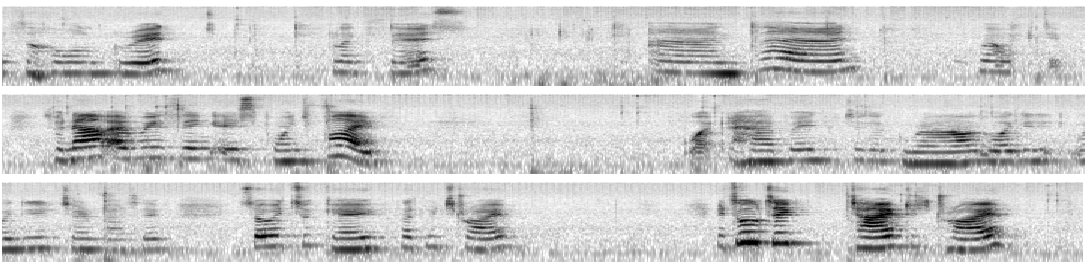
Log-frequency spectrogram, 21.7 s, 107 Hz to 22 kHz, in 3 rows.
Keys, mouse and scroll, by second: 0.4 shift+drag, 2.0 middle click, 2.9-3.7 scroll down 1, 3.7 alt+z, 4.1-5.0 middle drag, 5.0-5.5 scroll down 1, 5.5-6.7 middle drag, 6.7-7.2 scroll down 3, 7.2-7.6 scroll up 2, 7.6 click, 7.9 drag, 8.2 click, 8.6-9.2 scroll down 5, 9.2 space, 10.6 space, 11.4-12.0 drag, 12.9-14.2 drag, 14.2-14.9 scroll up 2, 14.9 space, 19.8 space, 20.4 click, 20.9-21.4 scroll up 3, 21.4 click.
